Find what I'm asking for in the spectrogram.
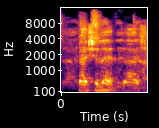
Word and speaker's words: Bachelet: And your president, Michelle Bachelet, is that how you say her name? – Yes. Bachelet? Michelle Bachelet.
